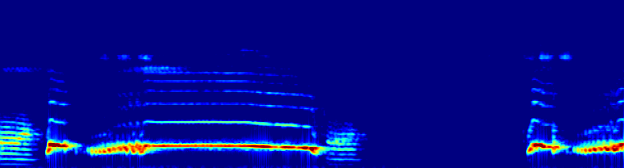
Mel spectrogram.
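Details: Puter pelung dove lure song: a rough rattle opening into a long, steady, mellow coo that ends in a throaty break, a pause of silence, then the coo starting again.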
